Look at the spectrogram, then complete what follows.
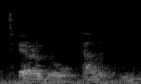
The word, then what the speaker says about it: pterygopalatine: So one of these ganglion is referred to as the pterygopalatine ganglion. Obvious, the P is supposed to be silent. It sounds better when you pronounce the P. So pterygopalatine ganglion.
